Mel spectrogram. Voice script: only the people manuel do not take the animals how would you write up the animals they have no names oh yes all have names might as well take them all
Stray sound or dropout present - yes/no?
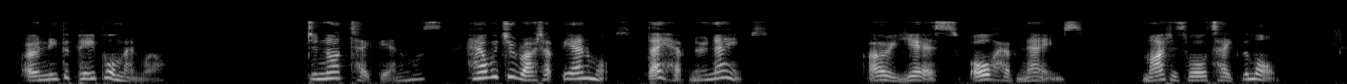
no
